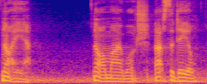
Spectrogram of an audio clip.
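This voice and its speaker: An actor playing a world-weary London police inspector with a British accent, gruff, wry and guarded, in a video game. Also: male voice, mid-range voice, a little slow, big-room sound, a little hiss or hum, lightly acted. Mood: stern, wry. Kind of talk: scripted video game cutscene acting.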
